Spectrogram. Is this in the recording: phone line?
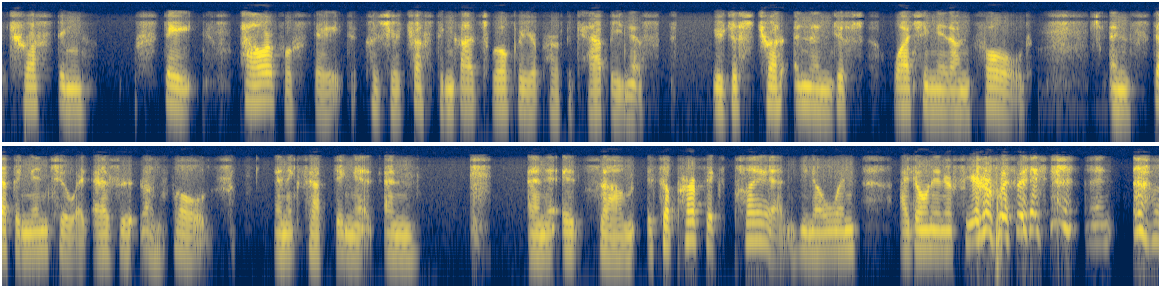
yes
